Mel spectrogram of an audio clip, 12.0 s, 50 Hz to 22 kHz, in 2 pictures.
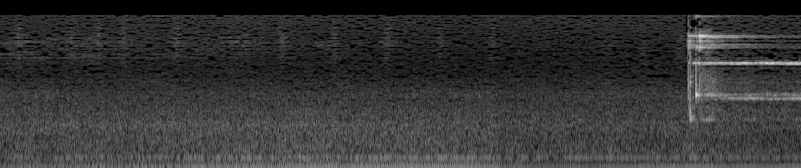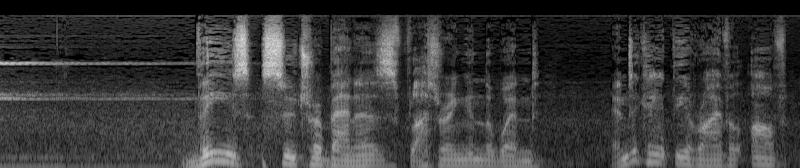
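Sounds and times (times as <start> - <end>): low steady hum: 4.0 - 9.1
small bell ringing: 5.2 - 8.0.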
